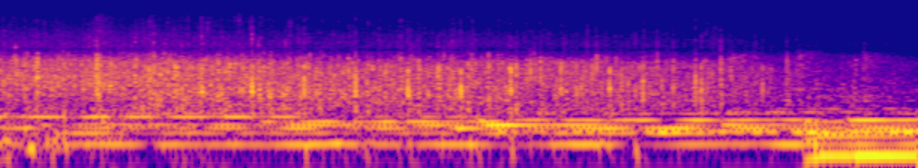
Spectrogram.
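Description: An audience claps steadily throughout, a dense, sustained wash of applause from a sizable crowd, with low sustained musical tones humming underneath.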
